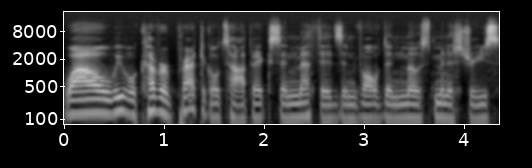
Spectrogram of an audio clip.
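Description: A man's fairly low voice with an American accent, at a moderate pace and with ordinary pitch variation, in a dry, close sound with no echo on a very clean recording with a silent background. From Arizona. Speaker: youth minister and podcast host. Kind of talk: solo monologue. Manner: hesitant with fillers.

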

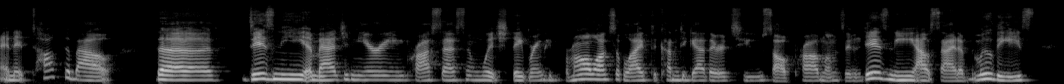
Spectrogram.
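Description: With an American accent and medium pitch, a woman uses an ordinary speaking voice with ordinary pitch variation on a very clean recording with a silent background. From Washington DC metro area, US. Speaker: physician. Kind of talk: interview.

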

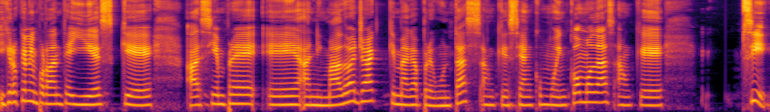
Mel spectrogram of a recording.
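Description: A woman with an unremarkable speaking voice talks at a fairly slow pace and medium pitch, her intonation fairly even and loudness very even, in a very clean recording with a silent background. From grew up in the US, Mexican family. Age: 20s. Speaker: engaged partner in intercultural couple. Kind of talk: casual interview.

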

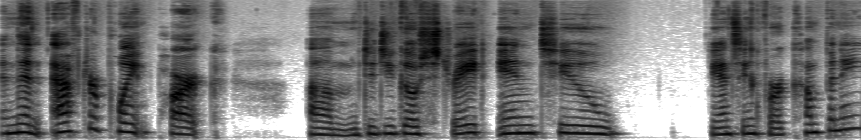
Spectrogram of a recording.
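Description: Over a silent background in a very clean recording, a woman with a medium pitch speaks in a somewhat breathy voice with lively intonation. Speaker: podcast host. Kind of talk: casual interview.

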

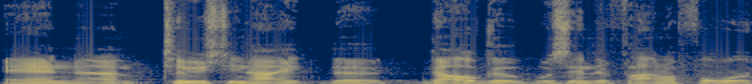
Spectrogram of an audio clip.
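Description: Speaking at a fairly slow pace, a man uses a fairly low pitch with ordinary variation and a bright, sharp tone. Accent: American. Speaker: field representative and event announcer. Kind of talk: casual interview.

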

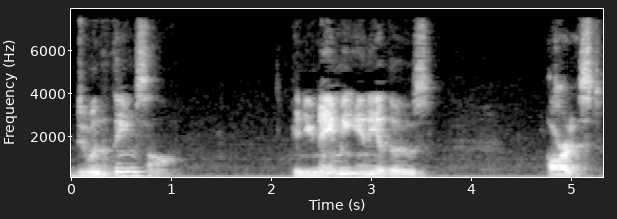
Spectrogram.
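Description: With long, frequent pauses, a man talks at a fairly slow pace amid audible room echo and noticeable background noise. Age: 50s. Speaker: podcast co-host. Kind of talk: casual chat.

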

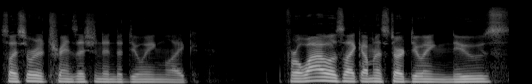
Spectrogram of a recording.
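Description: In a very clean recording with a silent background, a man with an American accent uses a normal speaking voice at medium pitch. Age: 30s. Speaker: stand-up comedian and video maker. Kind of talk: casual chat.

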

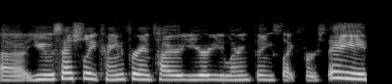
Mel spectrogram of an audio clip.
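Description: With a Californian accent, a woman speaks at a moderate pace, her fairly high pitch held in fairly even intonation. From San Francisco (SoMa). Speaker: tech product manager. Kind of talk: casual interview.

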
